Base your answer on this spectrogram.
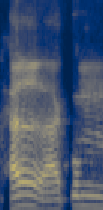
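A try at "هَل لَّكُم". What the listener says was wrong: Halakum panjang kumnya. Mim panjang juga.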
